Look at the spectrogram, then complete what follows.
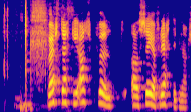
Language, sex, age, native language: Icelandic, male, 11, Icelandic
